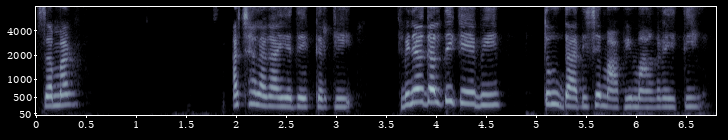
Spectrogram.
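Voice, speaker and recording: A gentle young husband speaks softly and reassuringly in a storybook tale, as a woman narrator puts him on. The tone is mellow and warm. The recording is dry and close. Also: high-pitched, slow pace, dry recording.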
